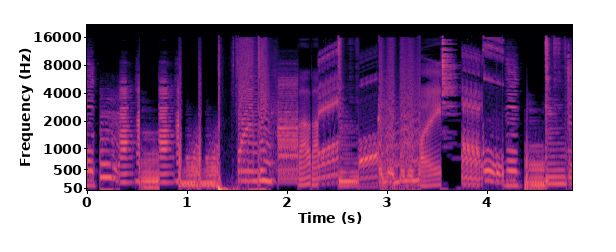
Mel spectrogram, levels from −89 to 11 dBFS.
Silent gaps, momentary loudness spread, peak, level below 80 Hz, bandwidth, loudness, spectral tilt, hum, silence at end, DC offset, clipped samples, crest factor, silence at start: none; 2 LU; -4 dBFS; -36 dBFS; 17 kHz; -25 LUFS; -4.5 dB/octave; none; 0 s; under 0.1%; under 0.1%; 22 dB; 0 s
